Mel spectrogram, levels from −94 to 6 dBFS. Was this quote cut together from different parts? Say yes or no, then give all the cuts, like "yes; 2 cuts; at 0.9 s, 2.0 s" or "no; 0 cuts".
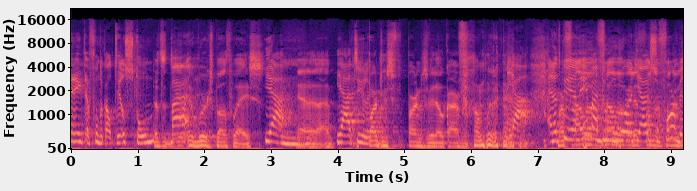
no; 0 cuts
